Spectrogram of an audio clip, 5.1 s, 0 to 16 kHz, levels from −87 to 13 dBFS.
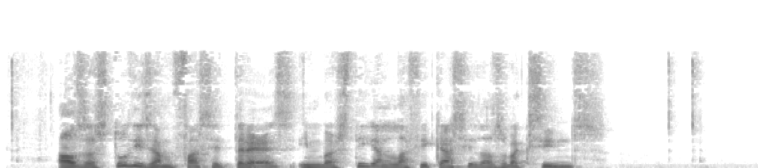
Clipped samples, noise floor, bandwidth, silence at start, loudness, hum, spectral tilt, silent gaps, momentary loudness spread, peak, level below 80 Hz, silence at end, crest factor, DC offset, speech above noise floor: under 0.1%; -62 dBFS; 11.5 kHz; 0.4 s; -29 LUFS; none; -6 dB/octave; none; 6 LU; -8 dBFS; -64 dBFS; 1.1 s; 22 dB; under 0.1%; 34 dB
